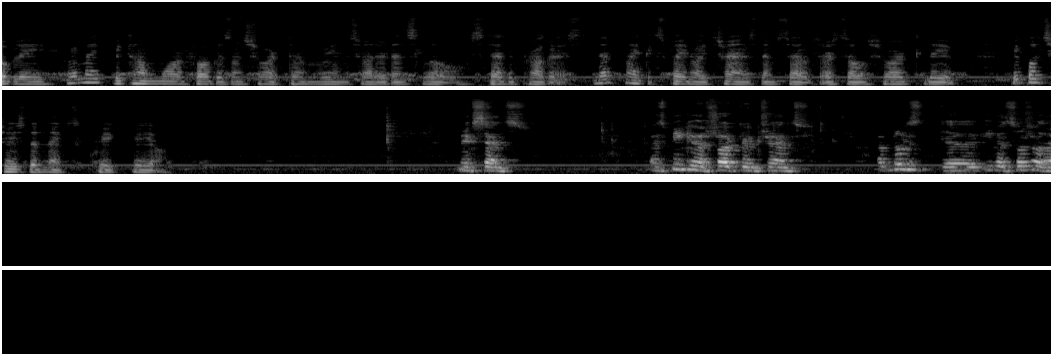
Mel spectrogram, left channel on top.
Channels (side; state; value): right; silent; 51 dB below the other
